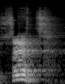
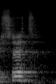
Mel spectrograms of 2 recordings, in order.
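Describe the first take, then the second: First: The word is said loudly. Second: The word is said at normal volume.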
